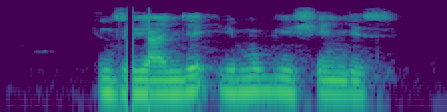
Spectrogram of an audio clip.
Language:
Kinyarwanda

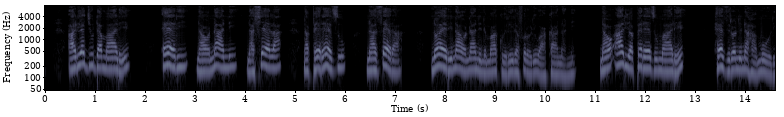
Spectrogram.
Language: Kikuyu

